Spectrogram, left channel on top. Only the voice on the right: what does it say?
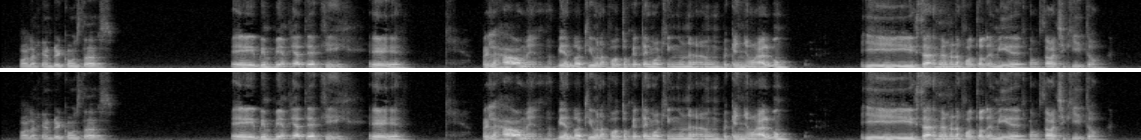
Eh, bien, bien, fíjate aquí, eh, relajado, man, viendo aquí unas fotos que tengo aquí en, una, en un pequeño álbum y está <laughs> una foto de mí de cuando estaba chiquito.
